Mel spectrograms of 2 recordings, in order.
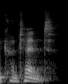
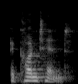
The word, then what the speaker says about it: content: So the leaders delivered conviction without any content. Content, not content. Same word, different pronunciation, completely shifts the meaning of the sentence, right?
